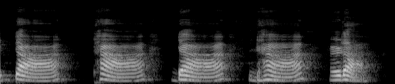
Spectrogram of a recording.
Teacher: मूर्धन्य में आते हैं टा, ठा, डा, ढा, ड़ा। हैं, मतलब जिसमें जबान जो है वो ऊपर की ओर मुड़ जाए उसे मूर्धन्य कहते हैं। तो टा कहो, टा कह कर के देखे तभी समझ में आता है कि टा, ठा, डा, ढा, ड़ा।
